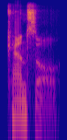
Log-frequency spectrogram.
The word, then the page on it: cancel: British English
